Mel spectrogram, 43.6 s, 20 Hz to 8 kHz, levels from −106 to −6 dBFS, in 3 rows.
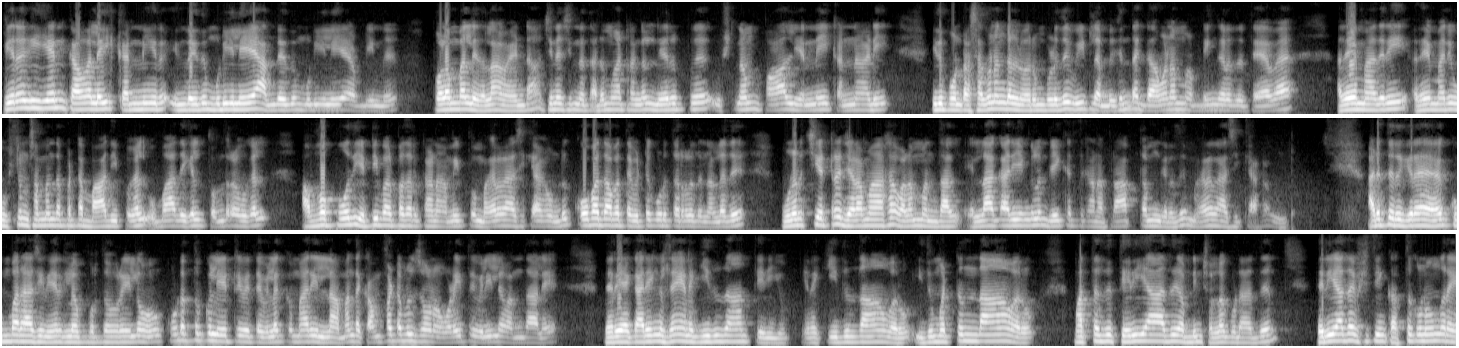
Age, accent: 20-39, native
